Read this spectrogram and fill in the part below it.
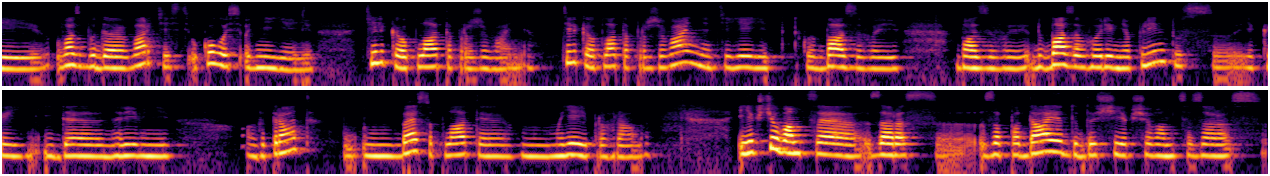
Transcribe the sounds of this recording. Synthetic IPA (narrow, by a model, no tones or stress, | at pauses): iuʋɑsbud̪ɛʋɑrtʲisʲtʲṵkɔɦɔsʲɔdʲnʲijɛjḭtʲilʲkɪɔplˠɑt̪ɐpɾɔʒɪʋɑ̰nʲːɐ | tʲilʲkɪɔplˠɑt̪ɐpɾɔʒɪʋɑnʲːɐt͡sʲijɛjit̪ɐ̥kɔjʊbɑzɔʋɔji | bɑzɔʋɔjbɑzɔʋɔɦɔɾʲiwnʲɐplʲint̪ʊsjɐkɪjid̪ɛnɐɾʲiwnʲi | ʋɪt̪ɾɑt̪ | bɛzɔplˠɑt̪ɪmɔjejipɾɔɦɾɑmɪ | ijɐkʃt͡ʃɔʋɑmt̪sɛzɑɾɐzzɐpɐd̪ɑjɛd̪ɔd̪ɔʃijɐkʃt͡ʃɔʋɑmt̪sɛzɑɾɐs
